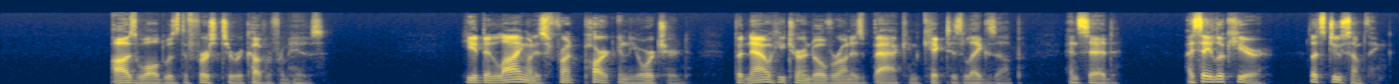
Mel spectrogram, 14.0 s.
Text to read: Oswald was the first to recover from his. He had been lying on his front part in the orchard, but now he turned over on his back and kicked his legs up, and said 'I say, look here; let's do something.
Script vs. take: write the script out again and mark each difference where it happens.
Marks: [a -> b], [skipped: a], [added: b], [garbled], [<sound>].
Oswald was the first to recover from his. He had been lying on his front part in the orchard, but now he turned over on his back and kicked his legs up, and said 'I say, look here; let's do something.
